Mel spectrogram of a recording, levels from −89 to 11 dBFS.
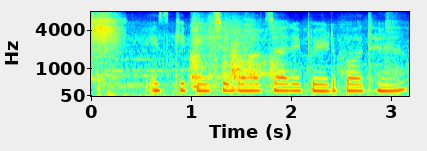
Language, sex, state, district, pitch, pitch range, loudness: Hindi, female, Odisha, Nuapada, 230 Hz, 225-240 Hz, -15 LUFS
